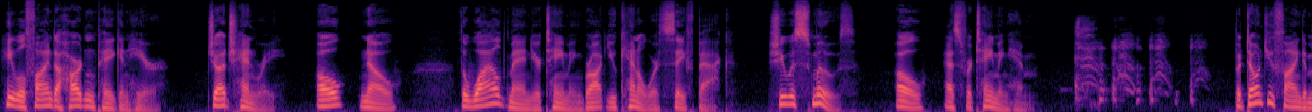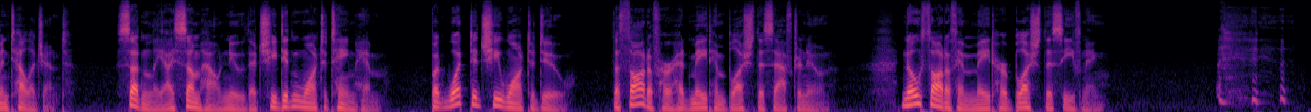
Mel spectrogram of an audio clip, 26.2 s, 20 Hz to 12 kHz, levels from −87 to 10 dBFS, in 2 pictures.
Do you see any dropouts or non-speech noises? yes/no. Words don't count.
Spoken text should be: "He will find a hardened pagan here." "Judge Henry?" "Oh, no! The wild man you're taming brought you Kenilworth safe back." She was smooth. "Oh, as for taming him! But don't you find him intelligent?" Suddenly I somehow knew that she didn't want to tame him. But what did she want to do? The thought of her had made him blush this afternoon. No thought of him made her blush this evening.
yes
